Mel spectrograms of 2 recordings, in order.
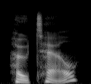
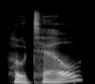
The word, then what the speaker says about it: hotel: Hotel, event, and police or hotel, event, police? The correct answer is B stressed on the second syllable. hotel, event, police.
